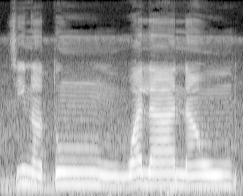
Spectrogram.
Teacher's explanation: تو یہاں پہ پچھلا تا اور واو کو آپس میں مرج کریں گے، اکٹھا کر کے ملا کے مرج کر لیں گے۔ سینہ توں کریں گے، دو پیش ایک پیش میں بدل جائے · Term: ادغام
